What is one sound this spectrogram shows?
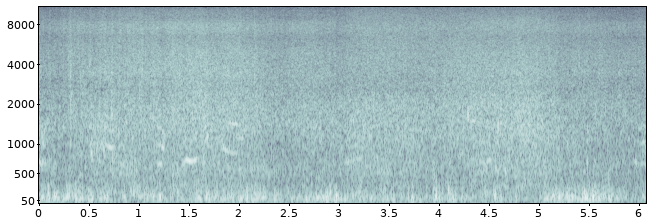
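Young men splash loudly as they run into the sea.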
